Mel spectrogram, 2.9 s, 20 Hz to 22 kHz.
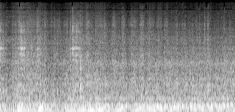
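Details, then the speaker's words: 1947 Ford just started after 13–14 months sitting on old gas, cold: low steady rumble settles in after it catches and keeps running evenly; normal running. "It's like we just drove it yesterday. Definitely smells like gas from 13 14 months ago. It doesn't smell awesome, but it's running."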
